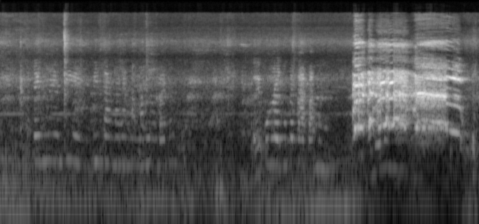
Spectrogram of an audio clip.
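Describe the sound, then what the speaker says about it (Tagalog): Chickens clucking and a rooster crowing loudly near the end, with a person talking over the birds early on. "ito lang po ang mga manok ko"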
